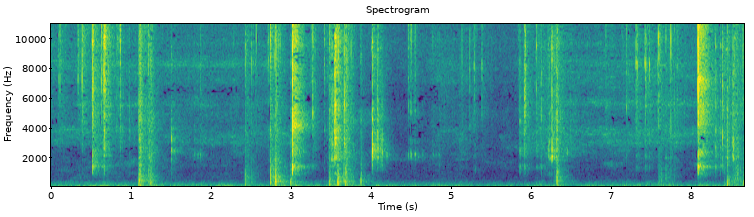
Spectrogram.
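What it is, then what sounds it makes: Dry bar soap being cut. A solid white bar of dry soap with an orange coat, held in hand, is cut into chunks with a metal utility knife blade. Each cut gives a sharp, dry crunch with bright, high crackle, interspersed with quieter scraping and crinkling, over a faint low background rumble.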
